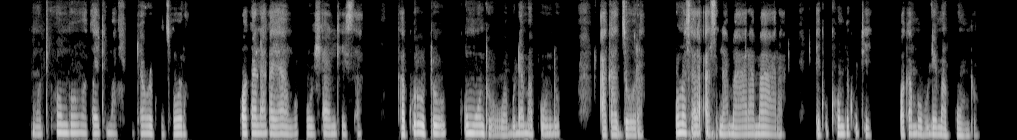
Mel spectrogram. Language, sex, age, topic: Ndau, female, 36-49, health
